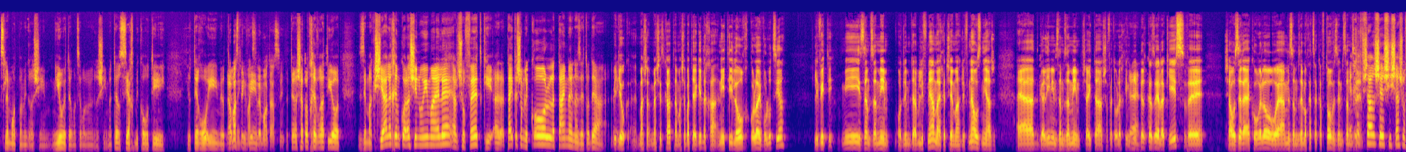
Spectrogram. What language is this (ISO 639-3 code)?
heb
